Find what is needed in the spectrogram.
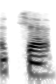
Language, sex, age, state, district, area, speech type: Urdu, male, 30-45, Bihar, Purnia, rural, conversation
